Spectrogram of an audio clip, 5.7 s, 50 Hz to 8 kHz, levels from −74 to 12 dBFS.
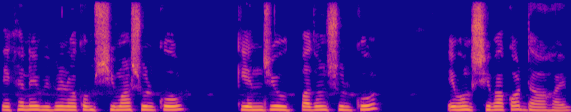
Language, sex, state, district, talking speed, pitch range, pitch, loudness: Bengali, female, West Bengal, Jalpaiguri, 135 wpm, 235-250 Hz, 245 Hz, -17 LUFS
